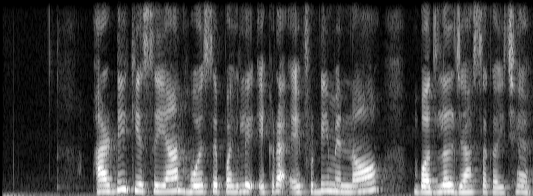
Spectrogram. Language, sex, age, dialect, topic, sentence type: Magahi, female, 36-40, Western, banking, statement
